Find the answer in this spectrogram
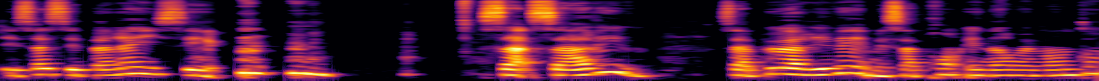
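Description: A woman's somewhat breathy voice sits at a fairly high pitch with ordinary pitch variation. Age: 20s. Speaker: lifestyle content creator. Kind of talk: interview.

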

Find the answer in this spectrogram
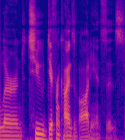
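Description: Here is an unremarkable speaking voice, a man with a Canadian accent. He talks at a fairly slow pace with fairly even intonation. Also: very clean recording, silent background. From Western Canada, Calgary, Alberta. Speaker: English professor. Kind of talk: interview.

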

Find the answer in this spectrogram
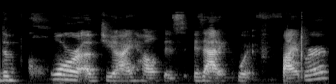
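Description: With an American accent, a woman talks at a fairly slow pace in a bright, sharp tone. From New York City. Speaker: registered dietitian. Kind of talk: casual interview. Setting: video call on cellular connection.

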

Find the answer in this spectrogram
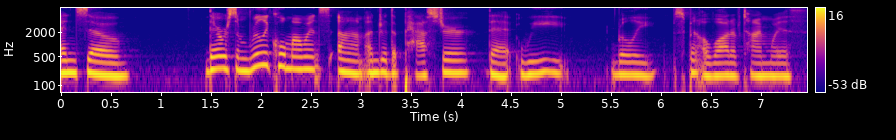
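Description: A dark, mellow tone in an American accent, fairly slow, with ordinary pitch variation and very even loudness. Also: woman, medium pitch for a woman. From Texas, Fort Worth area. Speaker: pastor's wife. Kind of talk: casual chat. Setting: dining room at home.

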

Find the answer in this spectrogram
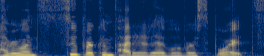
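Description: This is a plain, everyday voice with an American accent and ordinary pitch variation. It moves at a moderate pace, with a dry, close sound and no echo. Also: woman. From Chicago, southwest side. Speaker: podcast co-host, photographer and storyteller. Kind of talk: interview, personal testimony.

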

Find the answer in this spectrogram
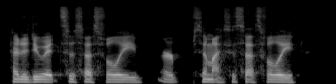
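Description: A man talks at a fairly quick pace in a normal speaking voice. The sound is dry and close, with no echo. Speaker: podcast host. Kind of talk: casual interview chat.

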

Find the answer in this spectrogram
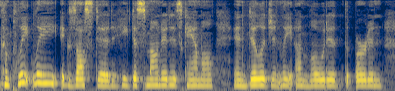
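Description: The speaker uses a natural reading voice throughout.

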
